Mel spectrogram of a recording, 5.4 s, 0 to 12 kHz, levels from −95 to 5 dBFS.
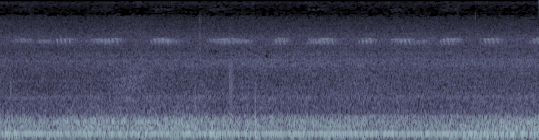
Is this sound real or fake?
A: real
